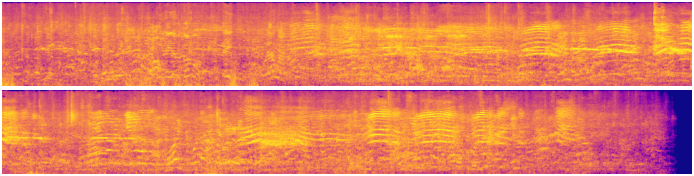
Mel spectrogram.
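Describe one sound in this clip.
A large crowd of men, women and children chatters outdoors.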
